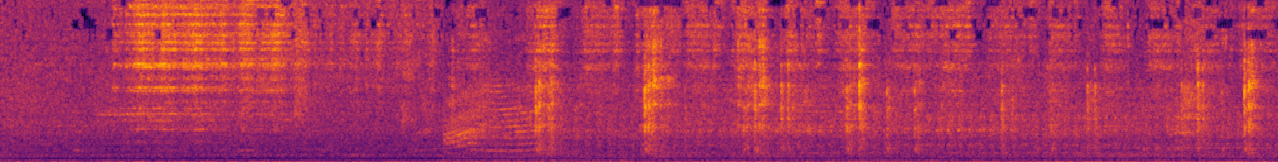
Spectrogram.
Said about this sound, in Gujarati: કઢાઈ સરસ ગરમ થઈ ગઈ છે, તો હવે સુવાદાણા નાખી દેશું.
